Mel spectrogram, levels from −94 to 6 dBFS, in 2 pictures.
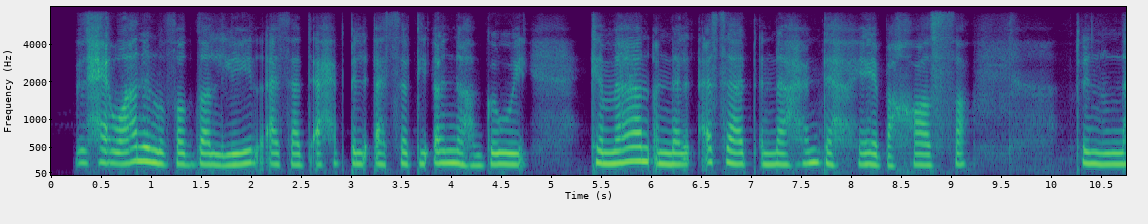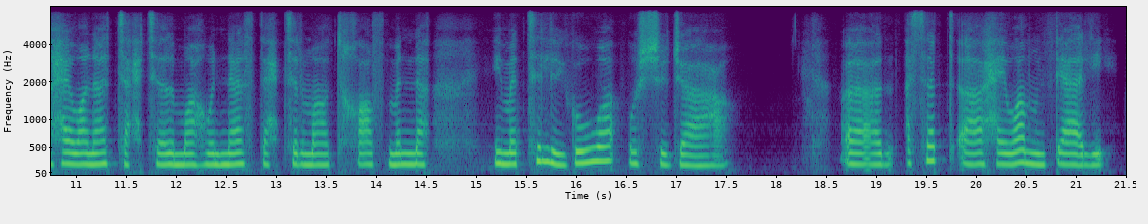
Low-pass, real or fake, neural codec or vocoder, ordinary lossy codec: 7.2 kHz; fake; codec, 16 kHz in and 24 kHz out, 0.6 kbps, FocalCodec, streaming, 2048 codes; none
